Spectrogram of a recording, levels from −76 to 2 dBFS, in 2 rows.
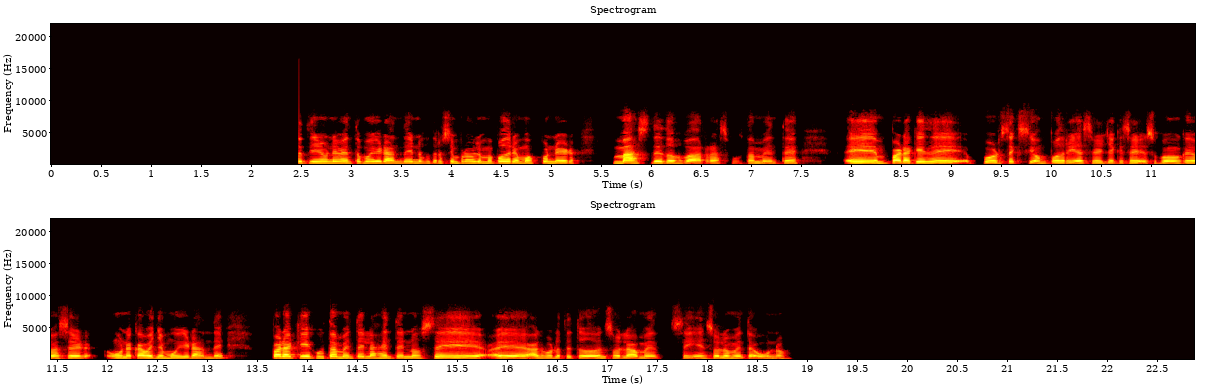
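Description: From the start to 2.47 s there is an audio dropout to silence: plain silence with no room tone, likely from lost input, before the speech cuts in.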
